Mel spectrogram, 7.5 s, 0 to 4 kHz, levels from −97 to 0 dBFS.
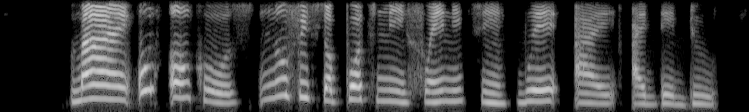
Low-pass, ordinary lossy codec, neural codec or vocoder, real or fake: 3.6 kHz; Opus, 32 kbps; none; real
